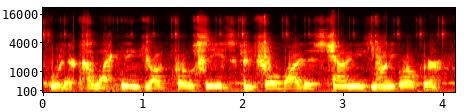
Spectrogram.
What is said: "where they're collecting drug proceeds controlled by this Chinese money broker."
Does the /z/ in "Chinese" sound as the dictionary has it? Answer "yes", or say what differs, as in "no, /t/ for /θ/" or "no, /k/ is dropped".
yes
